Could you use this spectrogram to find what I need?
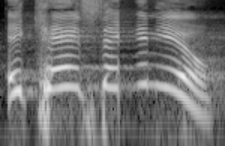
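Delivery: put-on high, very loud gleeful yell over vomiting kids; hammed-up victory cry; a young preacher cheering his own stunt; triumphant shout. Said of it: "and I'm like".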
